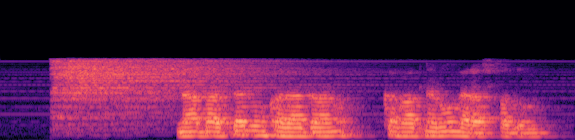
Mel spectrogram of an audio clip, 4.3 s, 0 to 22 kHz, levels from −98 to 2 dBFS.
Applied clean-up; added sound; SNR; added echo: none; Hi-hat; 10 dB; reverberation time 0.6 s.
